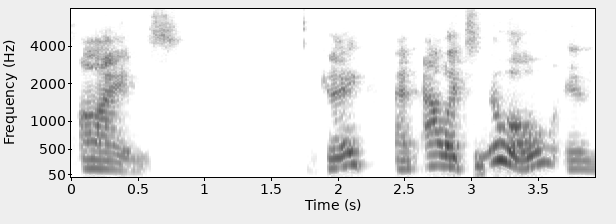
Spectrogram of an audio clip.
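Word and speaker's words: Ijames: viewer Andrew of California the correct pronunciation of the playwright of fat ham is James Iams okay and Alex Newell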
